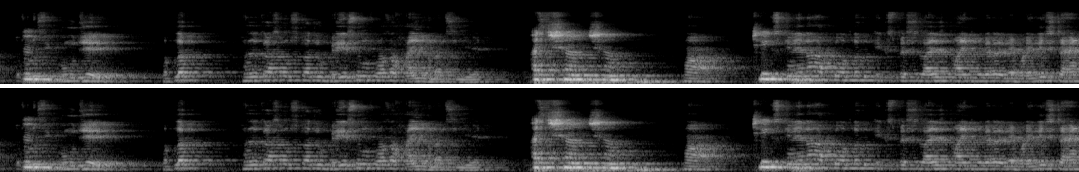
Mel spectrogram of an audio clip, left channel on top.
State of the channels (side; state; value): both; identical; correlation 1.00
